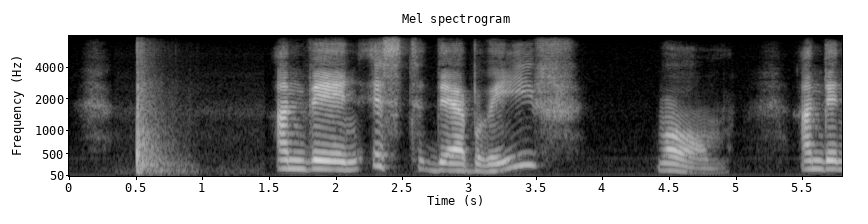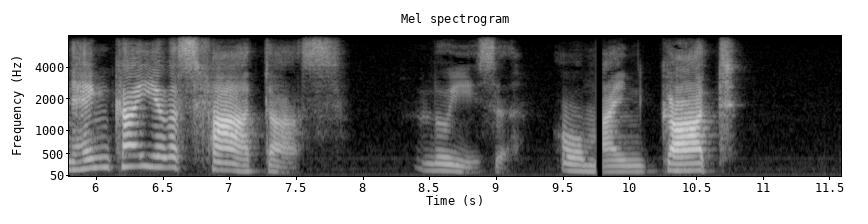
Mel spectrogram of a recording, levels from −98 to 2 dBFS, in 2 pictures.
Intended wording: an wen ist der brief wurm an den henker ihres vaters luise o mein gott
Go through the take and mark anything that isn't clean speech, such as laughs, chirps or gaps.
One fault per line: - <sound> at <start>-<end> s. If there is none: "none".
- thud at 0.5-1.0 s
- dropout at 9.8-9.8 s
